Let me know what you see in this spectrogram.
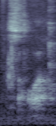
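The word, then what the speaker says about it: Saleh: or however you pronounce it how do you pronounce it Salah Salah all right Robert Salah uh he was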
